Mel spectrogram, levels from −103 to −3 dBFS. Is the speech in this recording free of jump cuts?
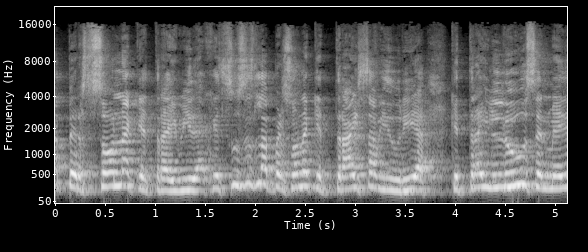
yes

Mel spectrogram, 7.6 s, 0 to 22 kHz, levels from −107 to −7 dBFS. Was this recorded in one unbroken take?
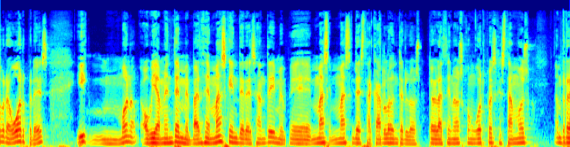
no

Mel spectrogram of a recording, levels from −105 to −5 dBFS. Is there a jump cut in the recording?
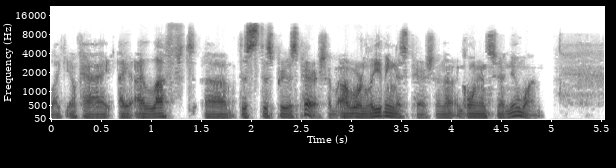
no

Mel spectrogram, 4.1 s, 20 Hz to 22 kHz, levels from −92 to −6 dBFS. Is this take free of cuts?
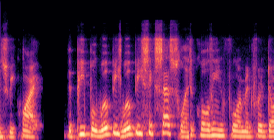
no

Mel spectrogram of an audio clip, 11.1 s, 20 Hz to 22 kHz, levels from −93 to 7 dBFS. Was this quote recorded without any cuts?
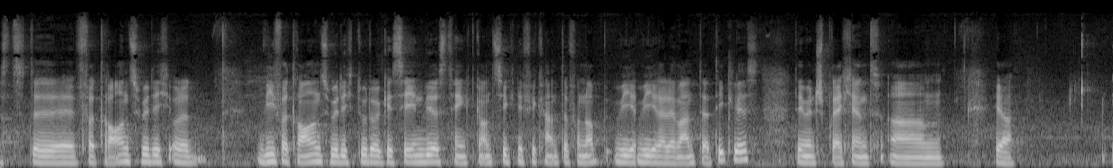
no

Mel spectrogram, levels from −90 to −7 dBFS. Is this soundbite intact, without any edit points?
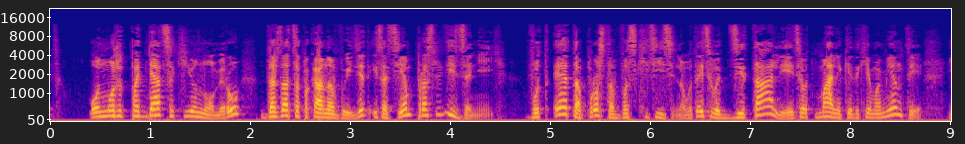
yes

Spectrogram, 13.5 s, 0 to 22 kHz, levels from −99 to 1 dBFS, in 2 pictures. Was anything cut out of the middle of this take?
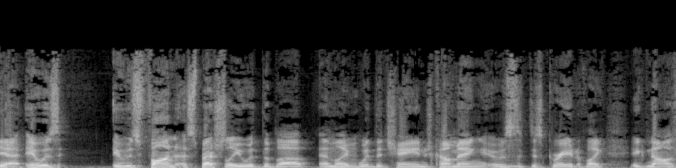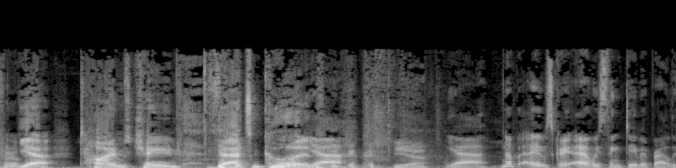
yes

